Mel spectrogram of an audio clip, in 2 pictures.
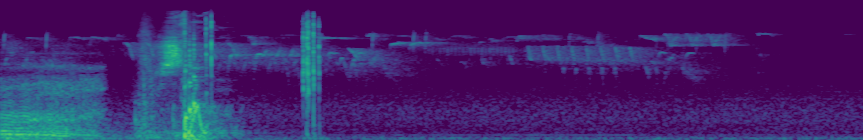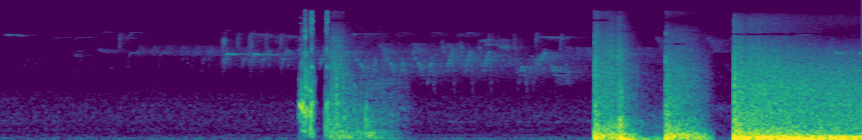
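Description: Short game sound effects chime and whoosh.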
